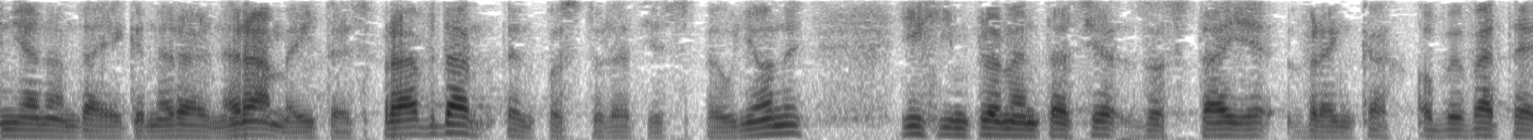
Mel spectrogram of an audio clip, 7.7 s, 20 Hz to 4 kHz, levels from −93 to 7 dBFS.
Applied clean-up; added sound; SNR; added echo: none; none; none; none.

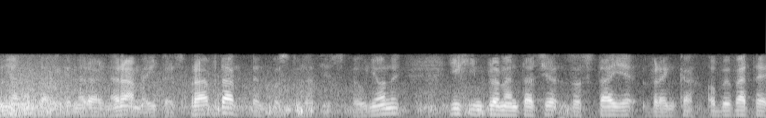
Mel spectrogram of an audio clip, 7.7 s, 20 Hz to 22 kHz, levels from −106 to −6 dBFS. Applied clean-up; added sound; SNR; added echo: none; Thunder; 7 dB; none.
